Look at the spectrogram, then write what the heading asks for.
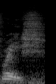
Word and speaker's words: Ra's al Ghul: Well, according to the animated series, which is my holy Bible, I call it it's Raish. Raish, yeah. But they pronounce it Ra's in the movie.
